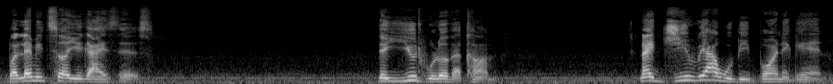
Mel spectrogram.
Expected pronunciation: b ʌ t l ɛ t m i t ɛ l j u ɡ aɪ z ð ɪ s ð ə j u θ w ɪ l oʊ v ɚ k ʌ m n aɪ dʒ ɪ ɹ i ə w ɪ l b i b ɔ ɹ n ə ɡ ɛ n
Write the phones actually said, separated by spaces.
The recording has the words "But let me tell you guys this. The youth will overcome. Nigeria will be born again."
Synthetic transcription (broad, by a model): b ʌ t l ɛ t m i t ɛ l j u ɡ aɪ z ð ɪ s ð ə j u t w ɪ l oʊ v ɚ k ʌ m n aɪ dʒ ɪ ɹ i ə w ɪ l b i b ɔ ɹ n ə ɡ ɛ n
